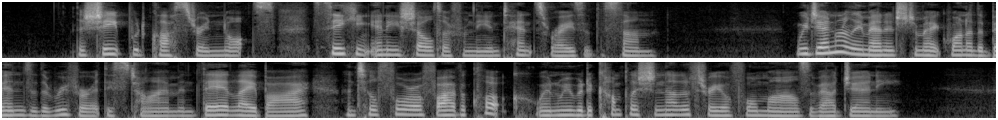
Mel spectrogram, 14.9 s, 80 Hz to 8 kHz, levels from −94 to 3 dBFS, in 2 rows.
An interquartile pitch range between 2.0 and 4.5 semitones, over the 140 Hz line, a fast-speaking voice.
Yes: average, 3.0 semitones; high, 190 Hz; fast, 215 wpm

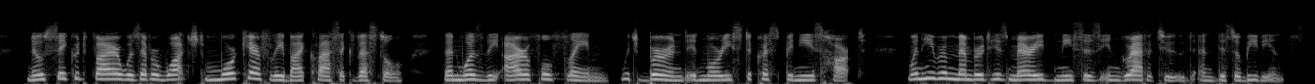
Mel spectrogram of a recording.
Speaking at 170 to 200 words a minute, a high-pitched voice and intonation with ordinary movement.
No: average, 145 wpm; high, 210 Hz; average, 3.0 semitones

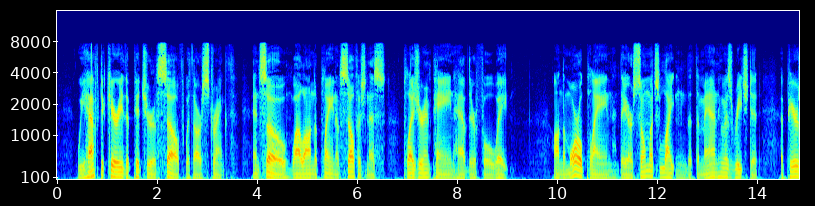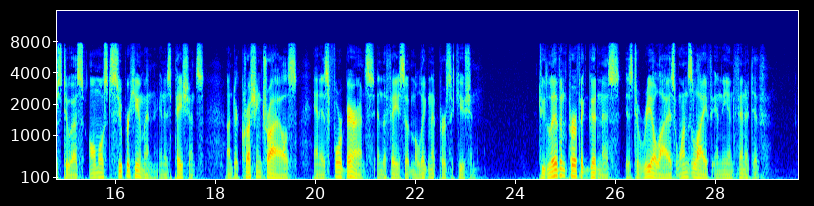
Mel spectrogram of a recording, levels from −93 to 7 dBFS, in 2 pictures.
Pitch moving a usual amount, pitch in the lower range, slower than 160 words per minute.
Yes: average, 4.1 semitones; very low, 85 Hz; average, 150 wpm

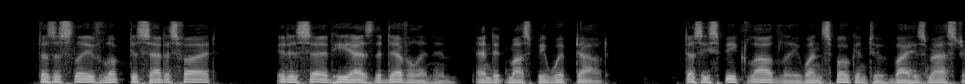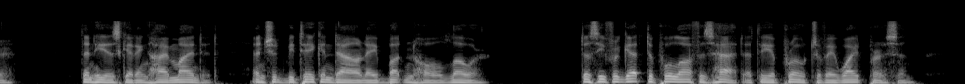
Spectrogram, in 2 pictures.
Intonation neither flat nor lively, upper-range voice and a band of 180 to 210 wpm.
No: average, 3.9 semitones; low, 100 Hz; average, 190 wpm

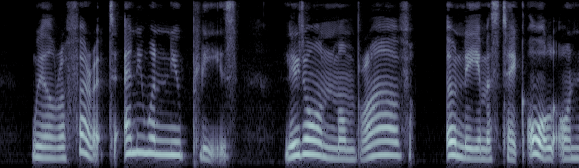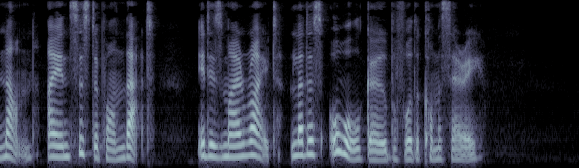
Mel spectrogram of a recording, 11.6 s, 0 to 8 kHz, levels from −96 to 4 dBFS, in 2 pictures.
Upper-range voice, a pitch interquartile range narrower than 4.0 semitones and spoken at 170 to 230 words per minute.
No: high, 205 Hz; average, 5.3 semitones; average, 175 wpm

